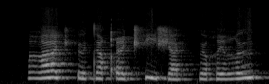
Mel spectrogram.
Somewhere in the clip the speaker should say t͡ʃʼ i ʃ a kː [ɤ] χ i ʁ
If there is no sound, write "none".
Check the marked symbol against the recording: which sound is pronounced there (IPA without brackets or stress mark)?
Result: ɵ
